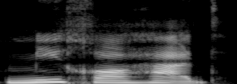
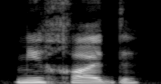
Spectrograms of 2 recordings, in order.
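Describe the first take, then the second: First: The middle h sound is pronounced clearly. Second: The middle h sound is dropped entirely. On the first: This is the written, formal form of the word. "In written Persian, it's mi-kha-had" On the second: This is the colloquial spoken form of the word. "Because the middle H sound has been dropped"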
